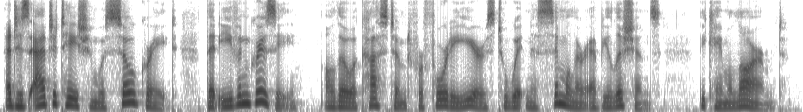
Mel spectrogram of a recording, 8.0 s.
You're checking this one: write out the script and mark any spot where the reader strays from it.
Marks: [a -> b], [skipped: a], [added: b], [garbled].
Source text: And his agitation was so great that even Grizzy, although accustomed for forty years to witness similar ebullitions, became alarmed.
And his agitation was so great that even Grizzy, although accustomed for forty years to witness similar ebullitions, became alarmed.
